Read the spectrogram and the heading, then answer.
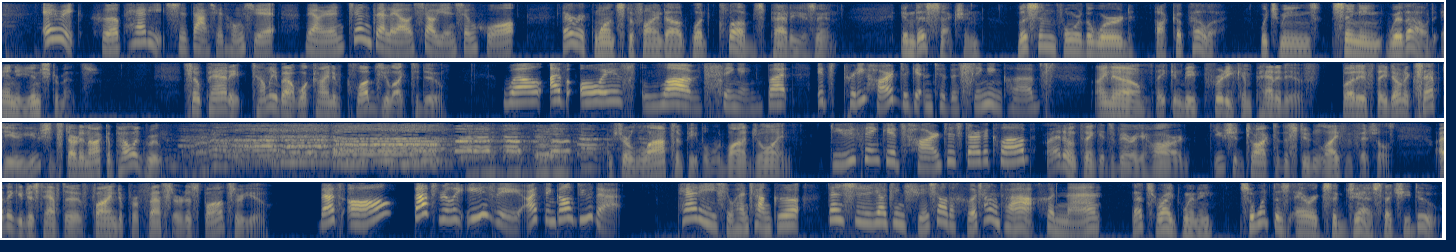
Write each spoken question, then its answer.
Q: So what does Eric suggest that she do?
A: Eric 建议他自己组织一个 a cappella club, 也就是不用乐器伴奏,全靠清唱的阿卡贝拉合唱团。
